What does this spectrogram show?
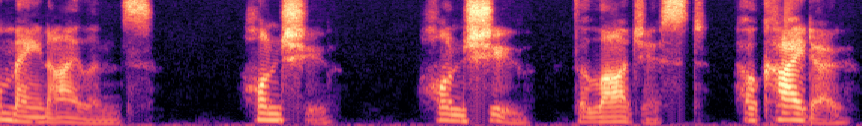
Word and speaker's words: Hokkaido: It comprises 4 main islands: Honshu, the largest; Hokkaido, pronounced Hokkaido, in the north; Kyushu, in the south; and Shikoku, pronounced Ku, the smallest of the 4.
